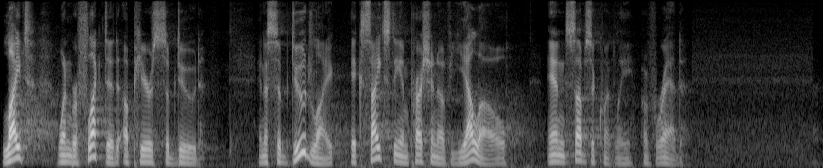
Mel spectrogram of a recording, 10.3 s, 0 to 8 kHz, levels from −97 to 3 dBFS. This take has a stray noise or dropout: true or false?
false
